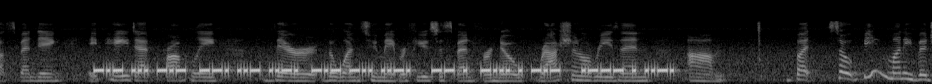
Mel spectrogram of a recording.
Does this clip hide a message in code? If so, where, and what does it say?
Yes: Morse code (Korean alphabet) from 0.9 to 6.8 s, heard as a keyed tone, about 38 wpm, 660 Hz, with speech in English. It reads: 영신은 마당 한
